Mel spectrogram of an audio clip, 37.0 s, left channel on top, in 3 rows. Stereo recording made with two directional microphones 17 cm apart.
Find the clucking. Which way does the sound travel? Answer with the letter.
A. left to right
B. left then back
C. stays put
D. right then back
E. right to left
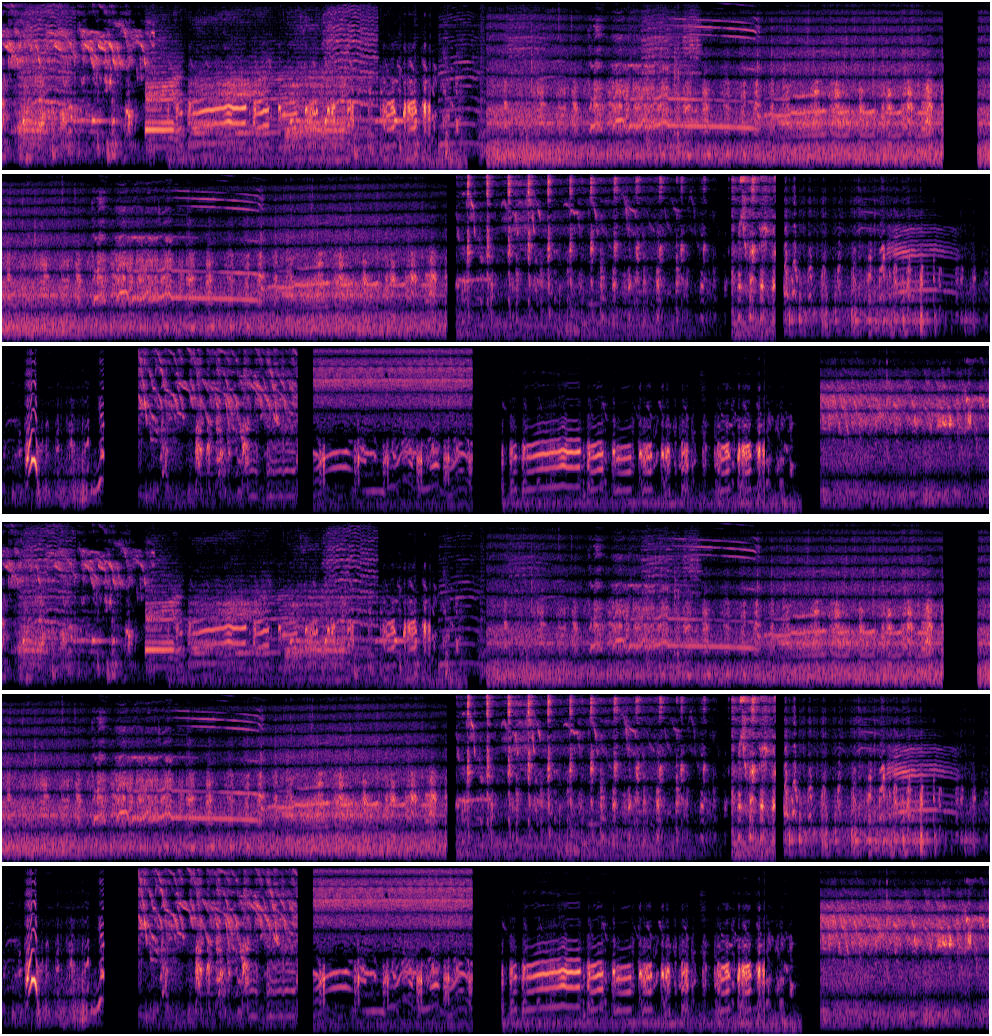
A.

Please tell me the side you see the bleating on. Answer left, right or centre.
left.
